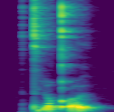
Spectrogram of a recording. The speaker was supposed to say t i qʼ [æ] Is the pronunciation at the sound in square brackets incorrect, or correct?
incorrect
